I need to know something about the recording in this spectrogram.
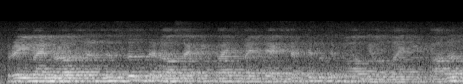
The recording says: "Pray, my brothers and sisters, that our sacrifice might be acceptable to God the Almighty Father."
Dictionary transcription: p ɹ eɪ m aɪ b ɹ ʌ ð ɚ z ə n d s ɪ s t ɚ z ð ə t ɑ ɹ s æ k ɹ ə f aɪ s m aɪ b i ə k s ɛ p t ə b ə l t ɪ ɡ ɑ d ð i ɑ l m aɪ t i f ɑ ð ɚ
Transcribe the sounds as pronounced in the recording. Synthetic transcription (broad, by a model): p ɹ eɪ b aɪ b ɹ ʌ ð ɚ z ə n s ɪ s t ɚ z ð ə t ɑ l s æ k ɹ ə f aɪ s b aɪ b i ə k s ɛ p t ə b ə l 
